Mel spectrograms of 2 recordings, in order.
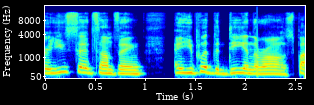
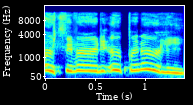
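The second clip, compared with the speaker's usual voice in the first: put-on mock-Swedish gibberish voice; 6 semitones higher than usual. Joking about a mixed-up phrase: Swedish Chef voice. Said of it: "That's a Swedish chef right, right there".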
